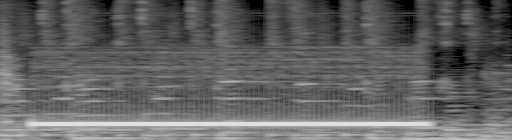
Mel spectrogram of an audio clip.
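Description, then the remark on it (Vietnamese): A telephone ringback tone sounds while a call goes through: one loud, steady electronic buzz lasting about two seconds, clear, with faint background music underneath. “bây giờ mình gọi bác tuấn công đi nhở cho bác ấy còn chuẩn bị”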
